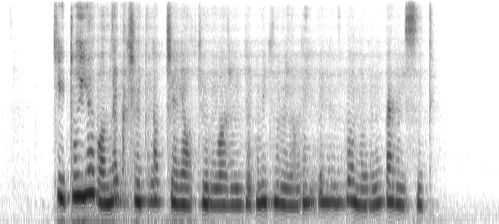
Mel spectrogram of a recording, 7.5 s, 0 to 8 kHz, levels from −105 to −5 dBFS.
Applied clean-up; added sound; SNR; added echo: neural mask model DeepFilterNet 3.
